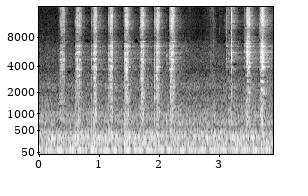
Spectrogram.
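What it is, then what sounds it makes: Crispy roast potatoes. Roast potatoes cooked in vegetable oil with butter, thyme and garlic are tapped or moved to show how crisp they are. A series of short, bright, crackly clicks rings out over a low steady hum, a run of evenly spaced ones followed by a pause and a few more. The sharp, dry crunch marks them as very crispy.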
